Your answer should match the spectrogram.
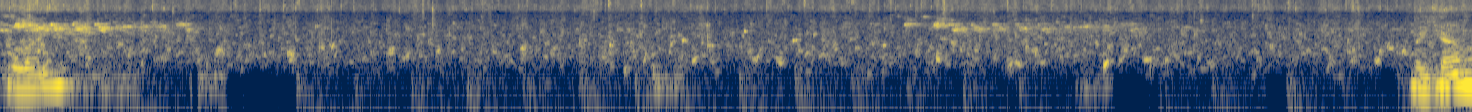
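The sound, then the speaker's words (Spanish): A river flows steadily with a continuous rushing, trickling wash of water, even throughout, with faint bird calls now and then in the background. “disfrutando este sabor a medida que el sonido del río nos acompaña también.”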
